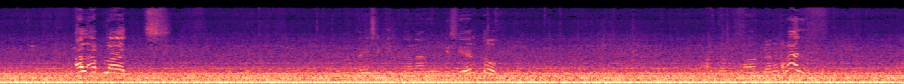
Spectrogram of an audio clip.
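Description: A man speaks briefly and calmly, close by.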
